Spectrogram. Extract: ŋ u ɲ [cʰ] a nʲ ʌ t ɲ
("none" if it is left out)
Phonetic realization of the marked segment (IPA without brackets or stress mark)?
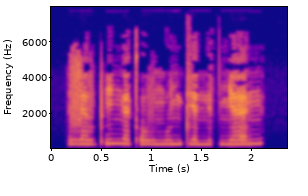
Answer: tʲ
